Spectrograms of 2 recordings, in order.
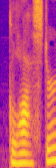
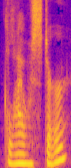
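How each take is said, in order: First: The name is said the way locals say it. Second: The name is said in a non-local way. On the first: The speaker calls it right. "I finally learned how to pronounce that correctly" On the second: The speaker calls it wrong. "not Gloucester"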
